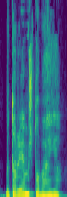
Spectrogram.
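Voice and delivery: ordinary delivery, nothing marked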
